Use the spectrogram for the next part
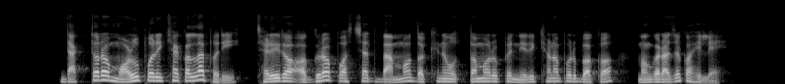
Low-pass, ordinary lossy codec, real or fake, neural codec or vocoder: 10.8 kHz; AAC, 64 kbps; fake; codec, 24 kHz, 1.2 kbps, DualCodec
